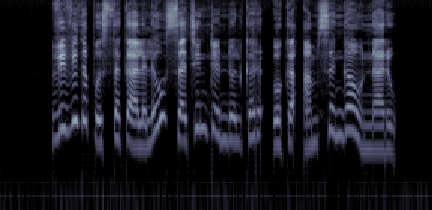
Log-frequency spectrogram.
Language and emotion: Telugu, neutral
